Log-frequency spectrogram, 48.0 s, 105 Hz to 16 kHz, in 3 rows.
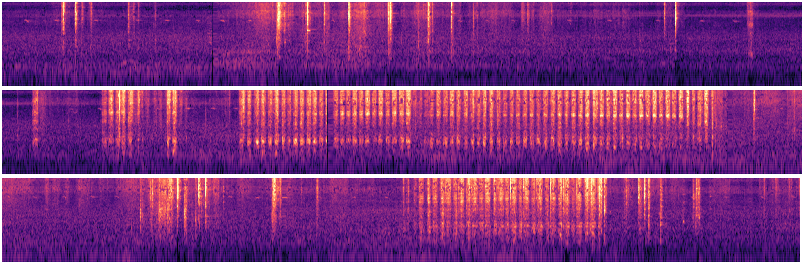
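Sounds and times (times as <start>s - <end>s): handsaw cutting wood: 18.0s - 19.6s, 20.7s - 30.5s, 40.0s - 44.1s.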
